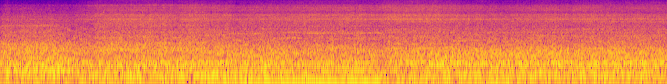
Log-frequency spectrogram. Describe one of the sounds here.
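A large diesel farm tractor idles.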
